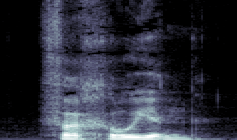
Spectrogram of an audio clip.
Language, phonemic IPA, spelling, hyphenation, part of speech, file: Dutch, /vərˈɣrui̯ə(n)/, vergroeien, ver‧groe‧ien, verb, Nl-vergroeien.ogg
- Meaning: 1. to grow together 2. to deform (to grow out of shape)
